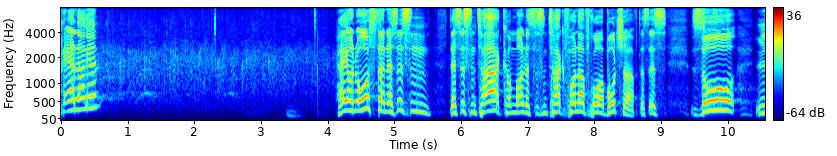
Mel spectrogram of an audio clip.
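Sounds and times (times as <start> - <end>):
speech: 0.0 - 0.7, 4.2 - 10.5
audience applause: 0.0 - 4.7.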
